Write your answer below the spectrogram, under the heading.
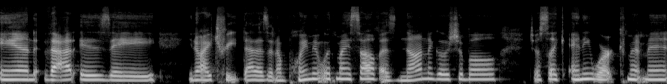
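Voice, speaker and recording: A woman's fairly high voice with a slight Boston accent, at a moderate pace with ordinary pitch variation, in a dry, close recording with no echo. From US Northeast, Massachusetts. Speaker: spiritual coach. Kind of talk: spiritual talk. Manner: casual, meandering.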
